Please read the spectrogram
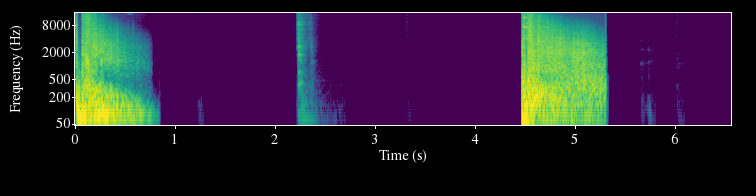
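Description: Pistol gunshot sound-effect samples auditioned from a sample library: two single shots about four and a half seconds apart, each cut off abruptly after under a second of decay. A faint short click falls between them.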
